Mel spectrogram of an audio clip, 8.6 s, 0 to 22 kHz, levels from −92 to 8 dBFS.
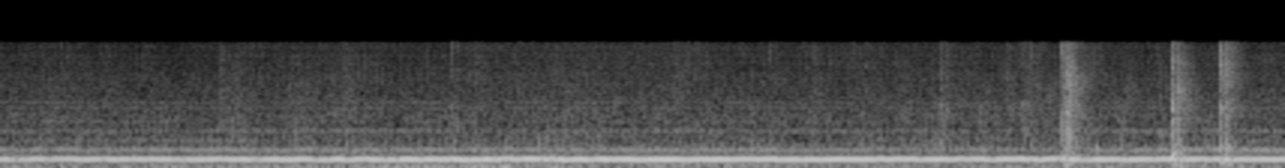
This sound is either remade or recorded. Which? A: remade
